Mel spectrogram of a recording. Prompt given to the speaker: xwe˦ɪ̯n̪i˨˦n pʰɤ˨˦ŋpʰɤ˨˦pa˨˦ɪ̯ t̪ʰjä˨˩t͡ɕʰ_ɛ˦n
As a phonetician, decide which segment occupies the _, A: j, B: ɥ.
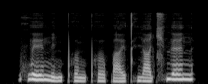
B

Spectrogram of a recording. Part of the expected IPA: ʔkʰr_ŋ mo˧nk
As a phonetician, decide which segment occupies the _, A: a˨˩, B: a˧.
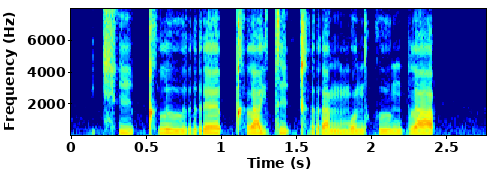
A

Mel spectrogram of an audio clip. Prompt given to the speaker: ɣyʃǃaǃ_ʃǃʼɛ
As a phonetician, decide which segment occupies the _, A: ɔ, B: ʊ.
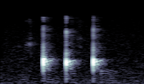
A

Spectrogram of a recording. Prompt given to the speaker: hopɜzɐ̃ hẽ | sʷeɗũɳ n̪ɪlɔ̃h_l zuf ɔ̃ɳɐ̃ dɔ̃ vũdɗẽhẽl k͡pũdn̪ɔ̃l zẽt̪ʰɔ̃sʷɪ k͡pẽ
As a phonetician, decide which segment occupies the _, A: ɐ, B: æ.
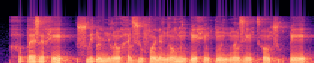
A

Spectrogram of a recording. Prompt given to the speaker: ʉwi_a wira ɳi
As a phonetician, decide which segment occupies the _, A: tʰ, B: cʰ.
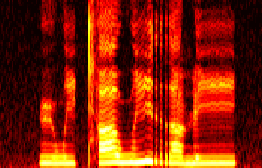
B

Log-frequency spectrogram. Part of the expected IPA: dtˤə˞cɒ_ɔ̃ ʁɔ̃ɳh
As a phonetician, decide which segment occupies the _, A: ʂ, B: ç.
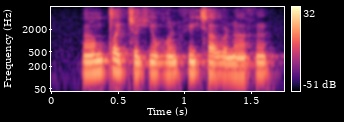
B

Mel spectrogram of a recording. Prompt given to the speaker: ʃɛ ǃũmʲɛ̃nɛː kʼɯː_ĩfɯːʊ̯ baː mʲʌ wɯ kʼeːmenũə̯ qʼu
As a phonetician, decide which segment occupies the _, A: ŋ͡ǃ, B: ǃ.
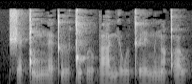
B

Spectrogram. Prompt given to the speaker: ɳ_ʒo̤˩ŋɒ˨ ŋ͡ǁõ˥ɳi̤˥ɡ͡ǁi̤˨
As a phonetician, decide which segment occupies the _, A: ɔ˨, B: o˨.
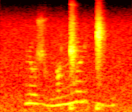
B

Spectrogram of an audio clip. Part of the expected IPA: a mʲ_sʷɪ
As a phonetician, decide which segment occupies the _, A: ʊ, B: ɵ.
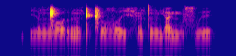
A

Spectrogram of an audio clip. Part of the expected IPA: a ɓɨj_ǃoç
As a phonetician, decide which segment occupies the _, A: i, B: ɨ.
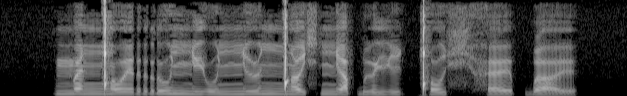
A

